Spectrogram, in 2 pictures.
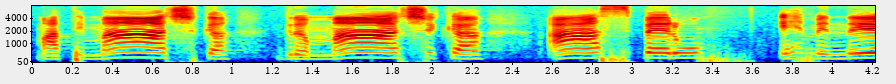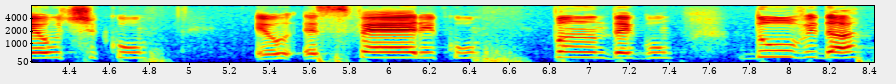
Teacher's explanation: vocês podem observar aí que o acento recai na antepenúltima né então observem que todas recebem um acento É uma regra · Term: proparoxítonas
